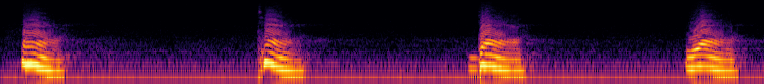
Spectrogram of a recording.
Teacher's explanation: part of this sound the joy doors are half open and the tongue raised a little in front near the position for the tongue then moves down slightly to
